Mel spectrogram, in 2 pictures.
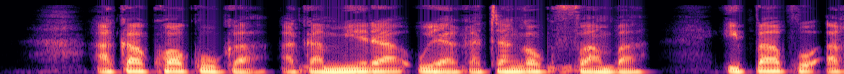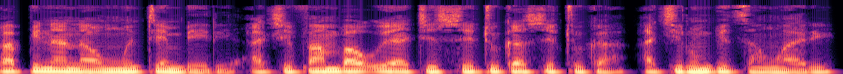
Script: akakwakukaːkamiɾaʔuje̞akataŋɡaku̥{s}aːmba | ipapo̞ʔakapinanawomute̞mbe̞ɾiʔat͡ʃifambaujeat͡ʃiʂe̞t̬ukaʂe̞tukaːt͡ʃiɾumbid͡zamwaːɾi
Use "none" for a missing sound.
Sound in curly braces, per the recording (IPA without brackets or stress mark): f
